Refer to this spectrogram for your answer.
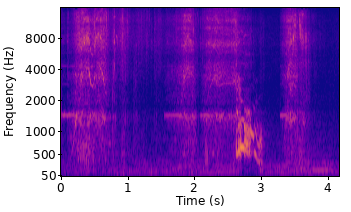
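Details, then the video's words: Dog barking at a radio-controlled 4x4 truck, a sharp loud bark near the middle, amid repeated whirring motor bursts from the truck. "dog barking at RC!"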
